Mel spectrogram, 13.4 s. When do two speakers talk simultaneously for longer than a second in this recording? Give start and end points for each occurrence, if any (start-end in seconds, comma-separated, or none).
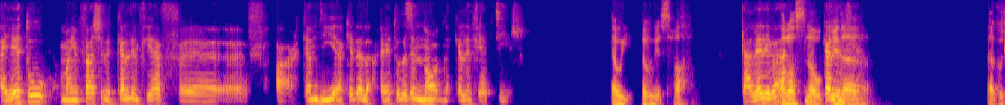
10.4-11.6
